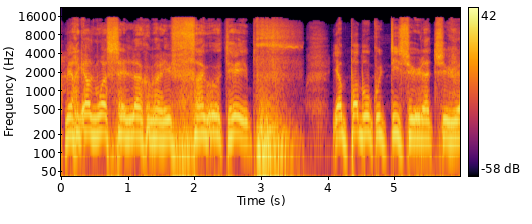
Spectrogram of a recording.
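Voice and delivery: put-on prim old lady gossiping on a bench; tut-tutting old grandma, catty and sweet; grandmother voice. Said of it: "elle peut très bien être assise sur le banc et dire des trucs du style".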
